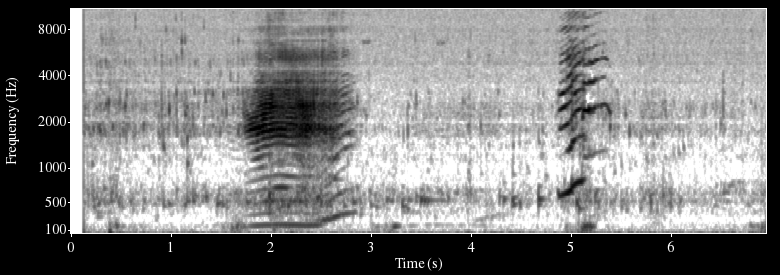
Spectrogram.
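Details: A male humpback whale in the Pacific sings to a female, a low, rising moan followed by a swift, bright upsweep over an ocean hiss.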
